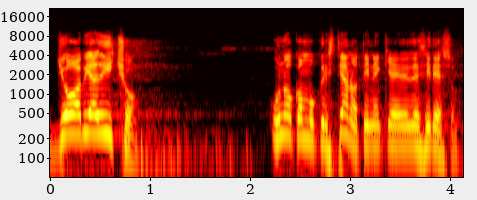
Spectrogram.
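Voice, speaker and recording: A man's voice: fairly high pitch, big pitch swings, normal speed, sharp tone, long reverb tail. A man preaching a sermon as a pastor, telling a personal story and speaking directly to the congregation. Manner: storytelling, addresses the congregation as brothers.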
